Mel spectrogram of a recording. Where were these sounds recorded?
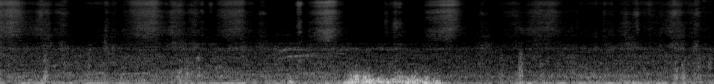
in a residential area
